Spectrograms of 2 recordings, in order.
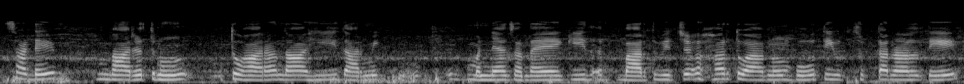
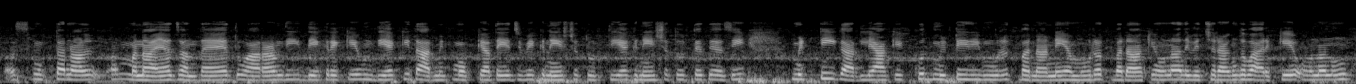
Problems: none marked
